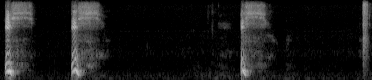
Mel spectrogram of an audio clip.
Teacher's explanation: you don't press your tongue up super, super tight, but you leave a teeny tiny bit so that the air can pass through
